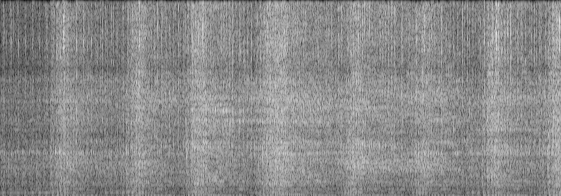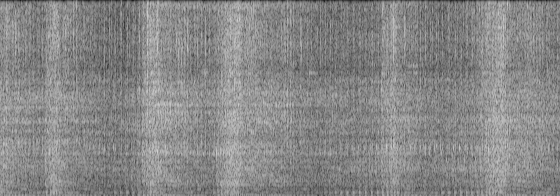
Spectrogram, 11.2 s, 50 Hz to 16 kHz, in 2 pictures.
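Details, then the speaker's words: KTM Duke 200 single being blipped: a brief metallic rattle-whistle as each rev drops, coming from inside the exhaust, not the engine. Fix is replacing the entire exhaust. "it's not the engine that's making that noise it's the exhaust"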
